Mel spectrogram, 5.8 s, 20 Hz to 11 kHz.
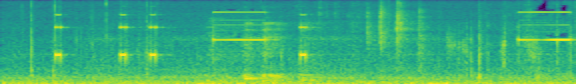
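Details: Short single electronic beeps as an infusion pump's keys are pressed while programming a secondary infusion of imipenem 500 mg in 100 ml for a 34-year-old woman with fever of unknown origin and renal failure; quiet room noise between.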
